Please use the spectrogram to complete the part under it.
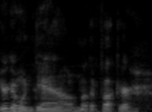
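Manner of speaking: put-on, energized, taunting delivery. Voicing Rhea, brimming with haste energy, taunting a foe: Rhea voice, brimming with energy. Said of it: "brimming with the, uh, haste energy from Mortimer's item. She goes".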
